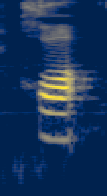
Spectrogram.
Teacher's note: خا کو آپ نے ہیوی بھی کرنا ہے اور اس کا ہمس جو ہے اس کو بھی مینٹین کرنا ہے · اس میں خراش اتنی نہ ہو کہ خرخرا ہو لیکن ایک نیچرل ساؤنڈ ہونی چاہیے, اور اس کا ہیوینس اور اس کا ہمس اس کو انڈرلائن کر لیں سب لوگ.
